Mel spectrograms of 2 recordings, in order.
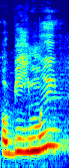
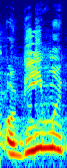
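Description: First: The stress is on the last syllable. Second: The stress is on the second syllable. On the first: It is a call to hug. "як заклик" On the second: It names the hugs as something done. "як реалізація"

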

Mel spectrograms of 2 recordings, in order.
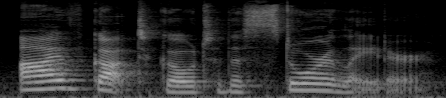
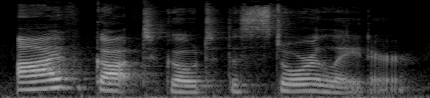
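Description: First: Each word is said clearly and separately. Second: Each word is said clearly and separately.

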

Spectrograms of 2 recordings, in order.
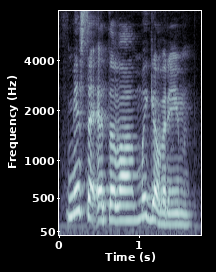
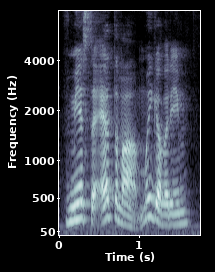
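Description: No difference in how they are said.

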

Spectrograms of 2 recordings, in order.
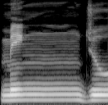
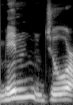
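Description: First: The n is held with a nasal hum. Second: The n is short with no nasal hum. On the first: The speaker calls it right. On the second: The speaker calls it wrong. "কেউ যদি পড়ে মিন জু তাহলে তার উচ্চারণ ভুল"

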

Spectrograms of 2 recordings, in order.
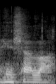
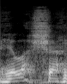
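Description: First: The word is garbled as re-char lá. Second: The word is said fully as re-la-xar. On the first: The speaker calls it wrong. "não é rechar lá" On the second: The speaker calls it right. "É relaxar"

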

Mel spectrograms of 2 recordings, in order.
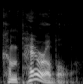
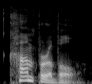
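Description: First: The stress is shifted to another syllable. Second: The stress is on the traditional syllable. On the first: The speaker calls it wrong. "so many speakers now misplace the accent" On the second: The speaker calls it right. "my first pronunciation of each word was the proper one"

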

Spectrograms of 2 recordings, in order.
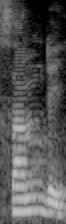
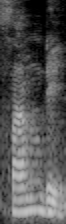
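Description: The two takes are said the same way.

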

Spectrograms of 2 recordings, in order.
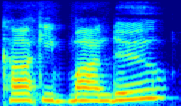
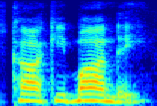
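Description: First: The name is said with an anglicized pronunciation. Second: The name is said with a Welsh pronunciation. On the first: This is how many people commonly say it. "A lot of people will call it" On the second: This is how it is said in its original language. "the Welsh pronunciation is"

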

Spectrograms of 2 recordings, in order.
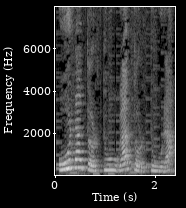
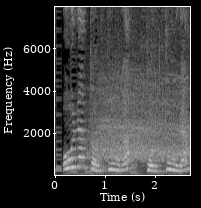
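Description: First: It is spoken at a medium pace. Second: It is spoken at a slow pace.

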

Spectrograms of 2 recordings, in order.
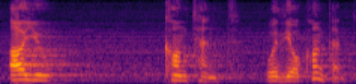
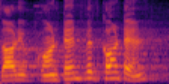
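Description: First: It is said in the speaker's usual accent. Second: It is said in an Indian accent.

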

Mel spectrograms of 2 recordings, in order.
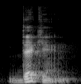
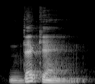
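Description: First: The first vowel is short. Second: The same.

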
